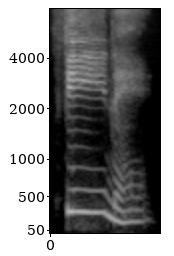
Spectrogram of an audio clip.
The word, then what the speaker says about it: fine: fine, fine라고 읽습니다.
